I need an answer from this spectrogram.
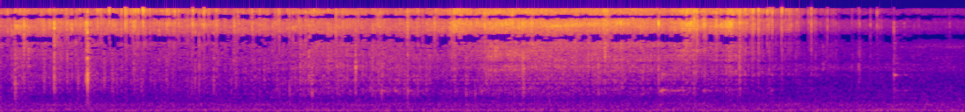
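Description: Steak pieces and a fried egg sizzling in a hot nonstick frying pan, with a couple of sharp clicks from a spatula against the pan. The sizzle dies down near the end as the pan is lifted off the burner and the food is slid onto a plate.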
